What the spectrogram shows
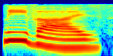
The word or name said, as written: Levi's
